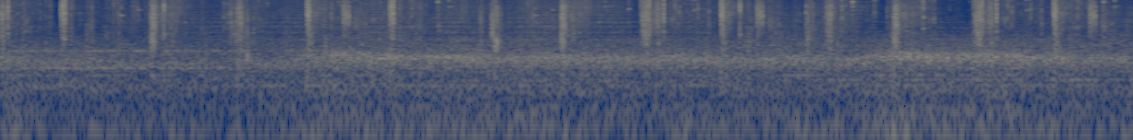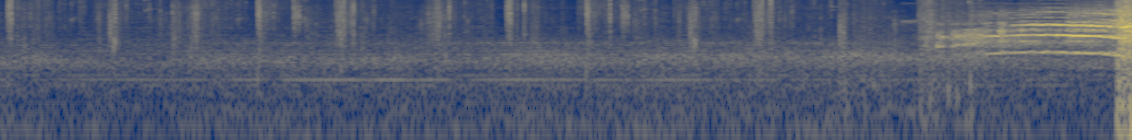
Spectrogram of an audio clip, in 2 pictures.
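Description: Footsteps crunch over snow and ice at a steady pace.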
